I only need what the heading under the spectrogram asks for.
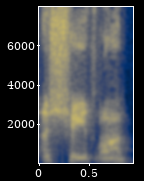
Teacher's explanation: شین اپنے مقارب لام تعریف کا مدغم فی ہے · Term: ادغام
